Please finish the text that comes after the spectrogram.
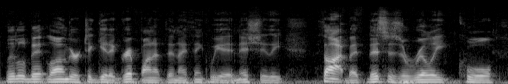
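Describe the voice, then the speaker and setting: A man's voice: on the low side, fairly even intonation, a little fast, darkish tone, a little hiss or hum. A middle-aged man with an American accent hosting a casual news discussion in an informal, enthusiastic way. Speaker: news show host. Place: indoor studio at a table.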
